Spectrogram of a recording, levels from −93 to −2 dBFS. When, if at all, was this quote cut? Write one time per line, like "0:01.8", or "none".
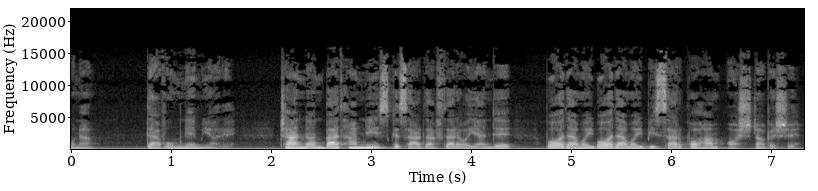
0:05.3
